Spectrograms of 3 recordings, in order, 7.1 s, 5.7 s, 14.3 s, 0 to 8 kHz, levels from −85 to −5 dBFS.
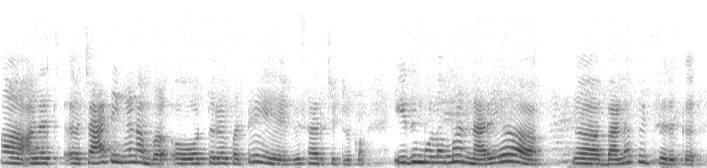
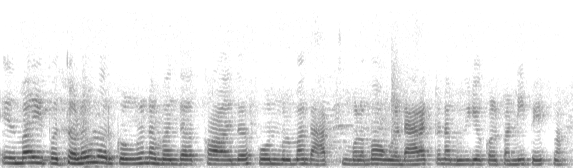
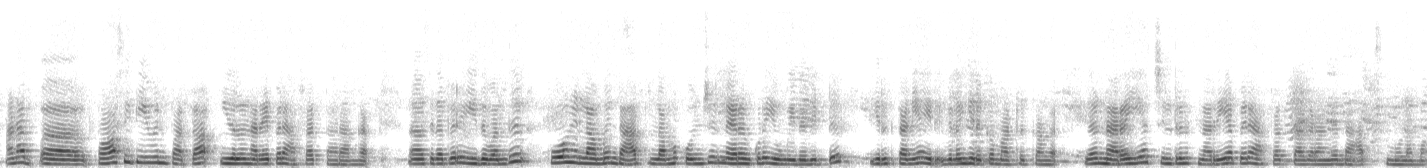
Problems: none marked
